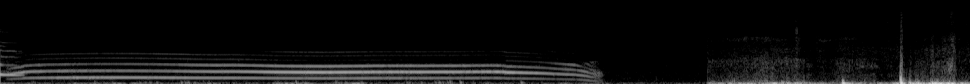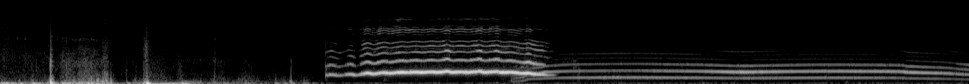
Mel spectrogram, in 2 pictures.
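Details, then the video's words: Wolf howling in long, even notes that drop off at their ends, broken by loud rustling and thumping noises, then a higher, trembling howl followed by another steady, level howl. "Wolves Howling for Dog"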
